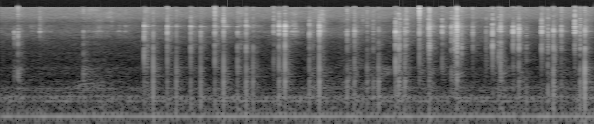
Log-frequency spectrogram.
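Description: Long nails scratch and tap along the grain of a small, solid palo santo wood stick. Quick, irregular, bright clicks and dry scratches sound over a steady low hum. Each click stops almost at once, with no ring.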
